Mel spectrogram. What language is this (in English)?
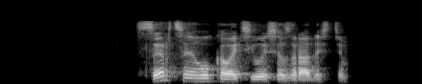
Belarusian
